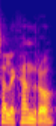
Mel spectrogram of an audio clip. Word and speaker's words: Alejandro: So my name is Alejandro.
